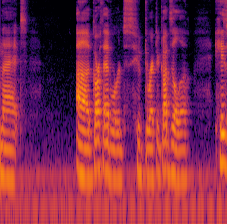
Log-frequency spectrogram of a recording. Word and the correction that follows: Gareth: Gareth, thank you.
